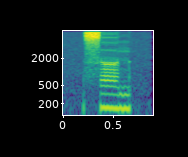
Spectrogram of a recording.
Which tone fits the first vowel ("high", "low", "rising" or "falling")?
low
